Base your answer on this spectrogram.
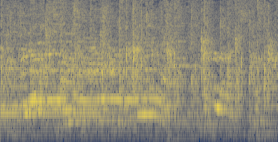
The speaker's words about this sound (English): By the way, if I could all ask you to do me a wee favour, could you give a big round of applause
